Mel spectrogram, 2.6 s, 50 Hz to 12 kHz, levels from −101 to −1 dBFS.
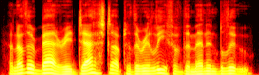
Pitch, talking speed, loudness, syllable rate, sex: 125 Hz, 275 wpm, -16 LUFS, 7.1 syllables/s, male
